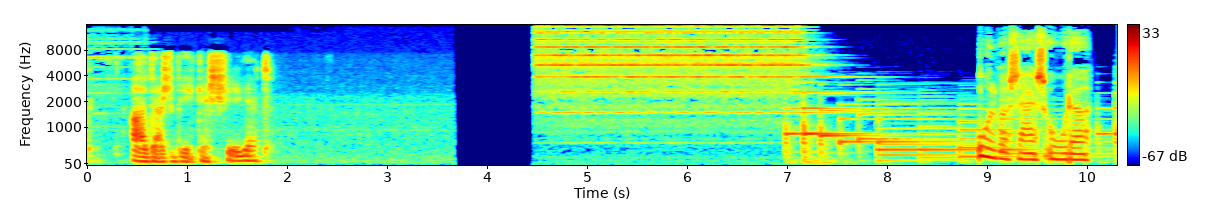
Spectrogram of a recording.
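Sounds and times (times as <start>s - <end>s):
loud metallic bell ringing: 0.0s - 0.7s, 4.5s - 7.9s
speech: 0.4s - 1.9s, 9.2s - 10.1s.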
